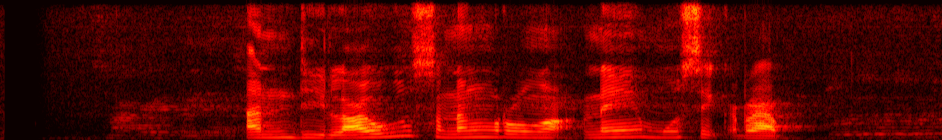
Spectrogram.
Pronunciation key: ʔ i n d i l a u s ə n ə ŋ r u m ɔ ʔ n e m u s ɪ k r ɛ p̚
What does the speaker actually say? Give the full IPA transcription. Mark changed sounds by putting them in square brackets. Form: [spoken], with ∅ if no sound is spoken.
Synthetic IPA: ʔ [a] n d i l a u s ə n ə ŋ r u [ŋ] ɔ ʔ n e m u s ɪ k r [a] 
